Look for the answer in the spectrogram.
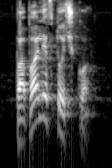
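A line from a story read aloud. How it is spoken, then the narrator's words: Plain. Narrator (Russian): спросил Росс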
